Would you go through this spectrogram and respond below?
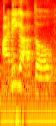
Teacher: text you can consider this as l when you pronounce it so pronounce the r with an l instead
